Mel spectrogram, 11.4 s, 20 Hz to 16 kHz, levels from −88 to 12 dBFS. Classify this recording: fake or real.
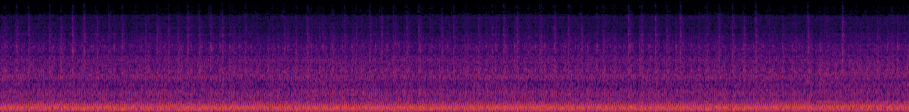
real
